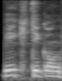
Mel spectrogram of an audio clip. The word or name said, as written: Biigtigong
